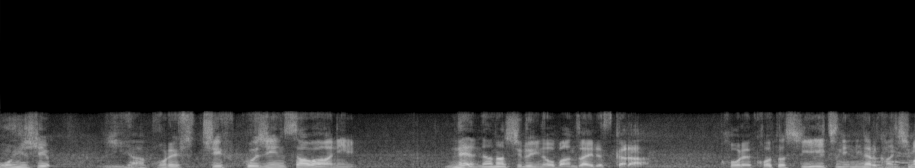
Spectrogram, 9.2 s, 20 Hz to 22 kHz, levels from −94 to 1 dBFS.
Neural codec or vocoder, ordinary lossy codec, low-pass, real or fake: codec, 16 kHz, 4 kbps, X-Codec, HuBERT features, trained on general audio; none; 7.2 kHz; fake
